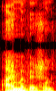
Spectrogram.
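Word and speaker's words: Imavision: from a company called Imovision. IM A V I S I O N or maybe they pronounce it Imovision.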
